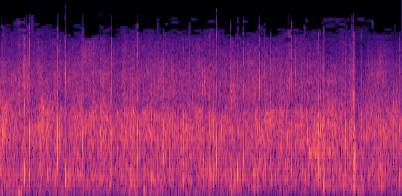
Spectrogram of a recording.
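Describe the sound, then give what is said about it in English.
Sustained applause from a large audience giving a standing ovation, dense and steady clapping for several seconds without letting up, loud, with no one speaking over it. “I would like for you all to give a standing ovation to the important people.”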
